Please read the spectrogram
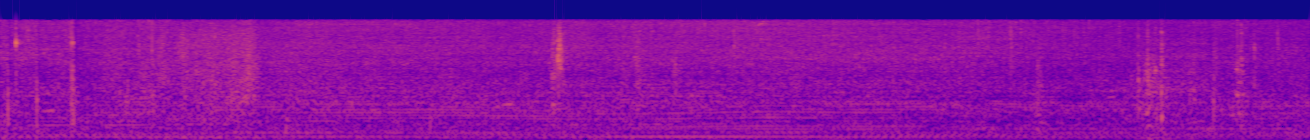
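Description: A fist knocking on a door a few times in the first second or so, over the steady low hum of a vehicle engine in the street.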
